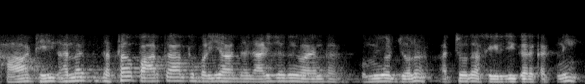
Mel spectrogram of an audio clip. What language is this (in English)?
Sindhi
